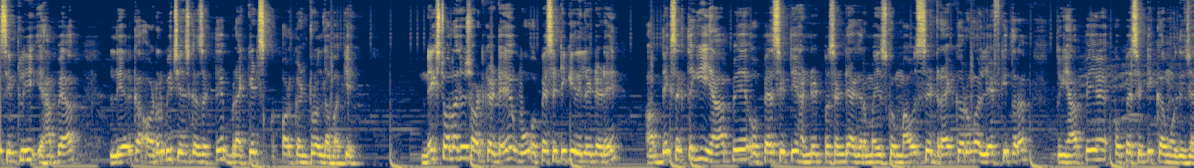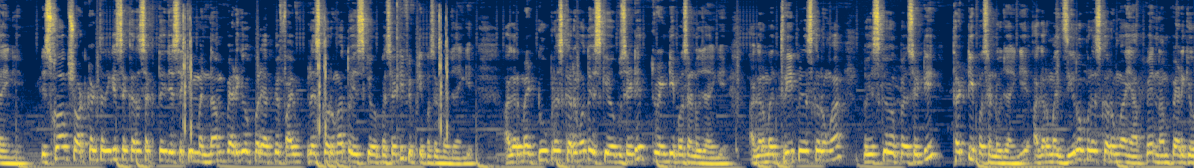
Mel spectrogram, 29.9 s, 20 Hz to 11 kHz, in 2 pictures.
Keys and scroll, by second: 0.0-1.5 typing, 19.7 KP_5, 23.1 KP_2, 26.7 KP_3.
